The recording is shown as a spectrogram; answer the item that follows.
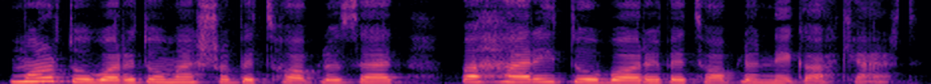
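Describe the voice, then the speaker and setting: A woman narrating a children's fantasy audiobook in a calm, measured storytelling manner. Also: on the high side.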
